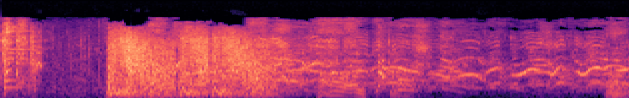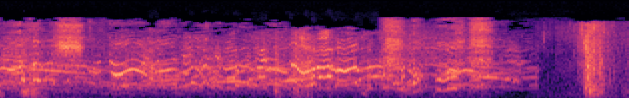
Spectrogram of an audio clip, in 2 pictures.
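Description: A crowd of men and women shout and wail in distress.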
